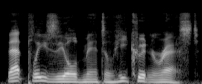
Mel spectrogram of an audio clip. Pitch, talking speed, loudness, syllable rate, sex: 125 Hz, 265 wpm, -19 LUFS, 5.4 syllables/s, male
